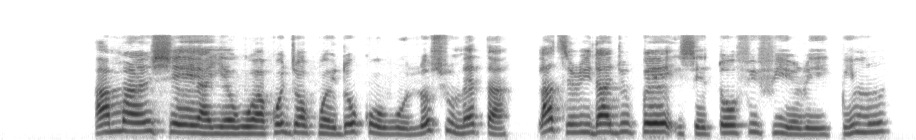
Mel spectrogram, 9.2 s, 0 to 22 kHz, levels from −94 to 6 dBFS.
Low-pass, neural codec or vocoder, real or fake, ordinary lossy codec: none; codec, 16 kHz, 16 kbps, FreqCodec, smaller model; fake; none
